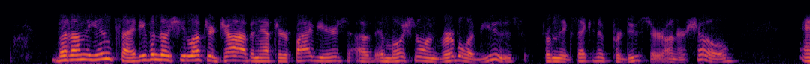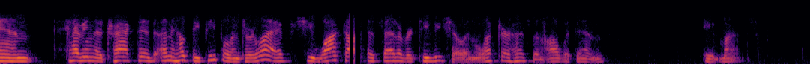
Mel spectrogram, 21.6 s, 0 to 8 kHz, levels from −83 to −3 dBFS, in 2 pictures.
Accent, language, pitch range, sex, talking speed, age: American, English, 155-185 Hz, male, 140 wpm, 60-79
